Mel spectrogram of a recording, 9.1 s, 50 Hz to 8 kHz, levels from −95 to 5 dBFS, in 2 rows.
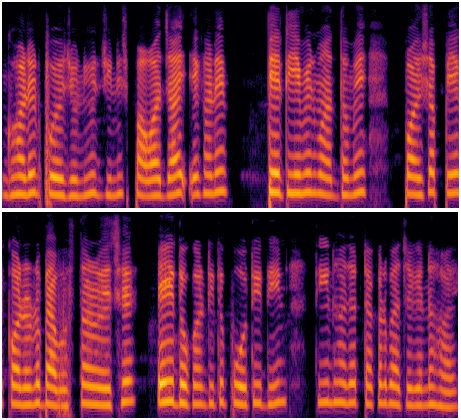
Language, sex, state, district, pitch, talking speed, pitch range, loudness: Bengali, female, Jharkhand, Jamtara, 260 Hz, 150 wpm, 245-275 Hz, -18 LUFS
